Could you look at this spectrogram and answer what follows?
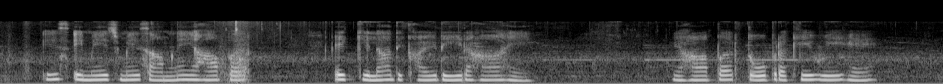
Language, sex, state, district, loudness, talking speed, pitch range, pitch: Hindi, female, Rajasthan, Jaipur, -17 LUFS, 115 wpm, 200-215 Hz, 205 Hz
